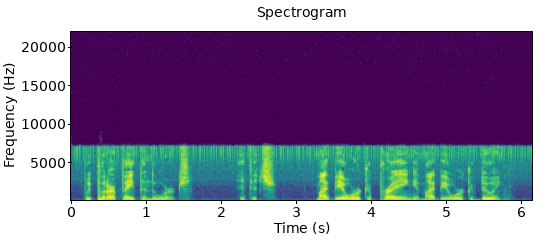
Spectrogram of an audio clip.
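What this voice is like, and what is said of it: Worn-out, failing voice. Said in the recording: “my voice is gone. ... I'm about out.”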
